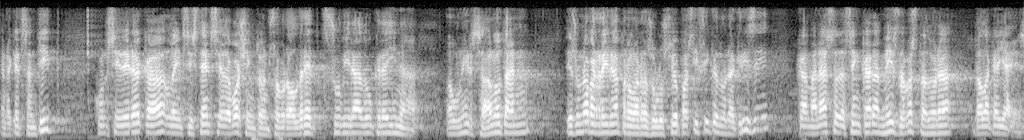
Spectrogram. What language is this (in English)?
Catalan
